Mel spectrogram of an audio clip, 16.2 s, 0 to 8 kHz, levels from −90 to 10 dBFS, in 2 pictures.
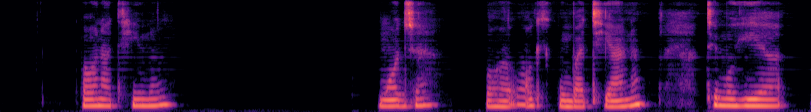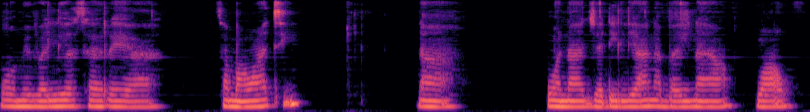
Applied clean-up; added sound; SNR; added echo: neural mask model DeepFilterNet 3.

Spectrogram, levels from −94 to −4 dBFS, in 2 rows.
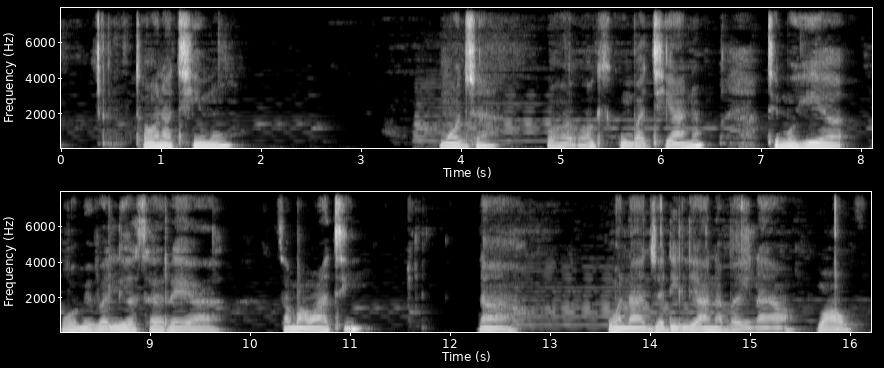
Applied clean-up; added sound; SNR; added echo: classical method WPE with log-MMSE.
